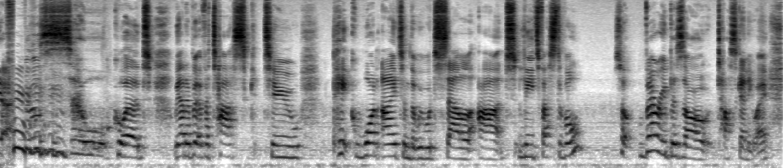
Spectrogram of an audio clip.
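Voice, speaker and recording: Noticeable background noise runs under this recording. A woman with a fairly high pitch speaks at a fairly slow pace. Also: lively intonation, very even loudness. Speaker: university student. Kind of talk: casual interview.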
